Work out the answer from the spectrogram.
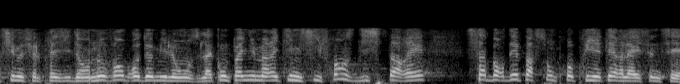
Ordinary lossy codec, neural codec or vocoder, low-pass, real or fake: Opus, 16 kbps; none; 5.4 kHz; real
